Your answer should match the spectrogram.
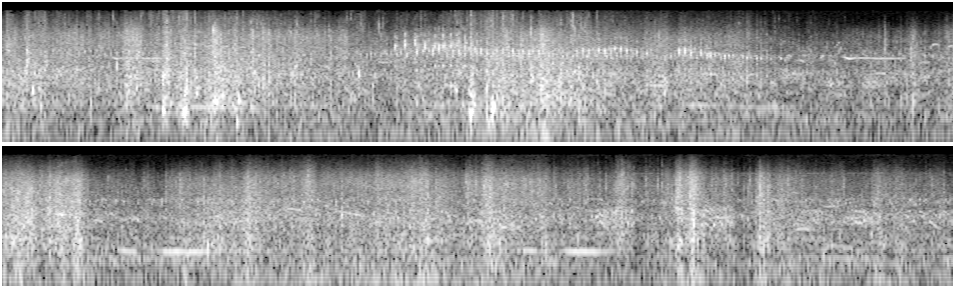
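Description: Water sloshing and branches and leaves rustling and crackling as a jaguar drags a caiman carcass out of the river into dense brush, with short bird calls in the background.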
